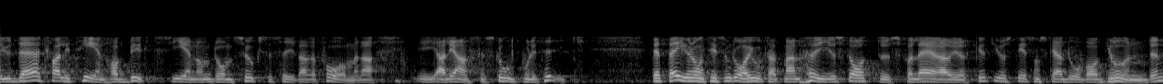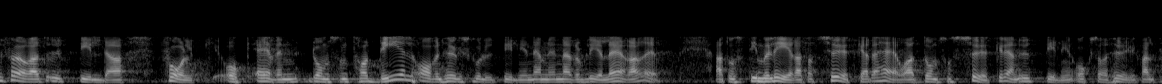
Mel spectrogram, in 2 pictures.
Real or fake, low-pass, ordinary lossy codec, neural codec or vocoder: fake; 3.6 kHz; none; codec, 16 kHz, 16 kbps, FunCodec, trained on Chinese and English, 50 frames a second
